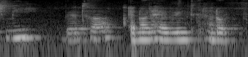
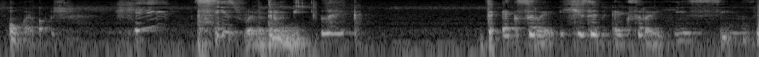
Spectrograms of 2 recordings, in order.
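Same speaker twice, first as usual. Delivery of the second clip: hushed, swooning whisper; breathless whisper; 11 semitones higher, 6 dB quieter, slower than usual. Retold or imitated. Reader mocking the heroine, in a swooning whisper. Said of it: "and she'll be like".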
